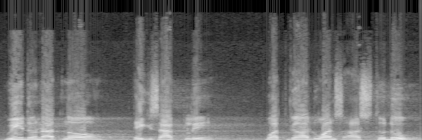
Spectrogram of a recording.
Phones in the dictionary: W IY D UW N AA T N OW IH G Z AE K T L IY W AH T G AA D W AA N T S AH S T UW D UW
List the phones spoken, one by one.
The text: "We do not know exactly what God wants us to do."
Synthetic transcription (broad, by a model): W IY D UW N AA T N OW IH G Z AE K T L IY W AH T G AA D W AA N T S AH S T UW D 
